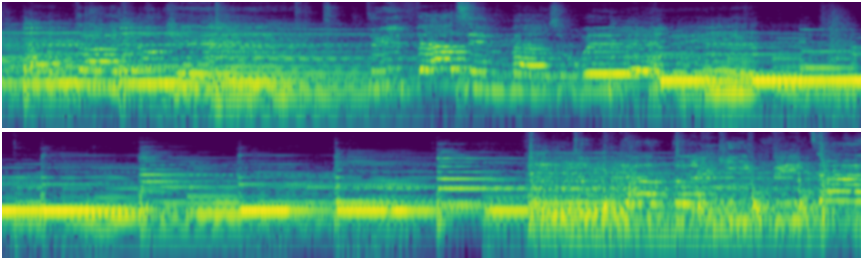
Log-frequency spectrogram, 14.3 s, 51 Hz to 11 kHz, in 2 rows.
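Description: Roland RD-300NX digital stage piano playing sustained chords, with acoustic guitar and wordless sung vocal lines in places. The playing gets fuller about three-quarters of the way through.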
